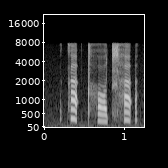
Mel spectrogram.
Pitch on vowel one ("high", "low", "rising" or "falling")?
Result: high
